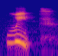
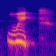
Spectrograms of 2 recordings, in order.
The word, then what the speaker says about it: huit: 8 is written down as HUIT, and it is being pronounced as wheat, wheat, wheat, wheat.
